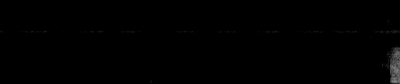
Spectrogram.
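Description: Faint, steady, high-pitched insect chirring over quiet room tone.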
